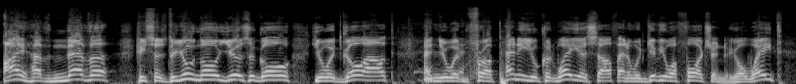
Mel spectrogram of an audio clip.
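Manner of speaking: hammed-up know-it-all father; imitating father. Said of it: "He was like".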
